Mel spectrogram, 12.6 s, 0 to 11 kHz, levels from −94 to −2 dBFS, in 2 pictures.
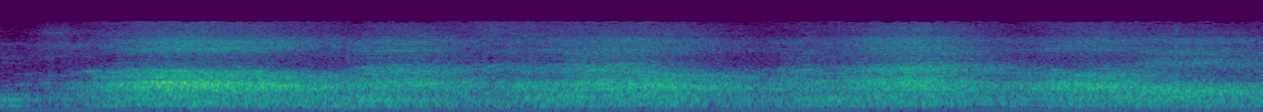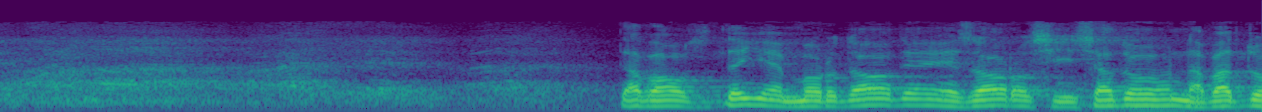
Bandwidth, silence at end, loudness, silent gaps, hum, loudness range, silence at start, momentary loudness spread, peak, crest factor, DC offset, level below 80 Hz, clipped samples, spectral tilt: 6.4 kHz; 0 s; -32 LUFS; none; none; 14 LU; 0 s; 20 LU; -14 dBFS; 20 dB; under 0.1%; -66 dBFS; under 0.1%; -8.5 dB/octave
